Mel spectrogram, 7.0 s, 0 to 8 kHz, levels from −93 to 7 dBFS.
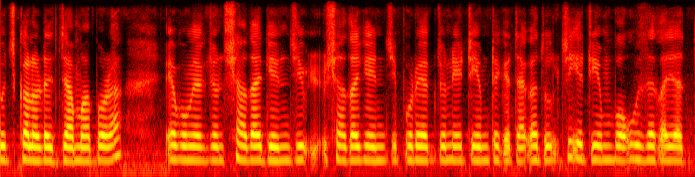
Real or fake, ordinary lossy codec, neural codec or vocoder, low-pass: fake; none; codec, 16 kHz, 2 kbps, X-Codec, HuBERT features, trained on LibriSpeech; none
